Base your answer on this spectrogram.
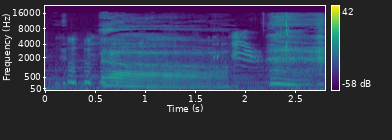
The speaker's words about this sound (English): Meow, indeed.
